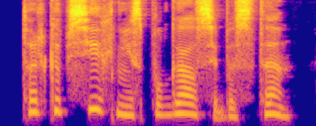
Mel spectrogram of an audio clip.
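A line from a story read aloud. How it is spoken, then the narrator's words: Soft, gentle. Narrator (Russian): мягко сказала Беверли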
